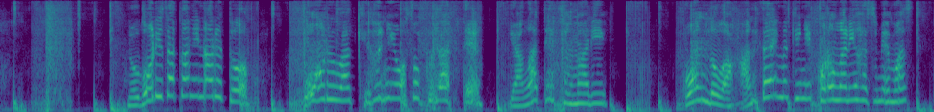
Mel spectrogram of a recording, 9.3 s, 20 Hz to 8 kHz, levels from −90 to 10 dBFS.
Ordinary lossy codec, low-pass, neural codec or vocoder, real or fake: none; none; codec, 16 kHz, 4.8 kbps, FACodec; fake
